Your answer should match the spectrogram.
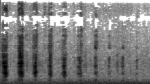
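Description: A man laughing in quick, even 'ha' pulses that die away about a second and a half in, over the steady road and engine noise of a car cabin at freeway speed.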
